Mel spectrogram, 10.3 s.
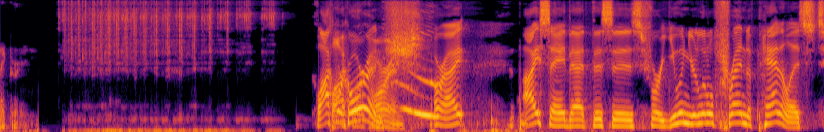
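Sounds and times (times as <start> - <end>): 
prize wheel being spun, rattling clicks: 0.7 - 3.6
speech: 4.0 - 10.3.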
